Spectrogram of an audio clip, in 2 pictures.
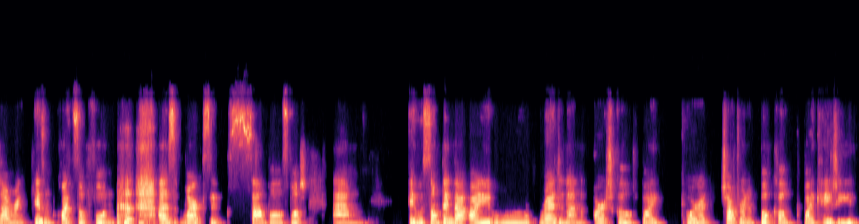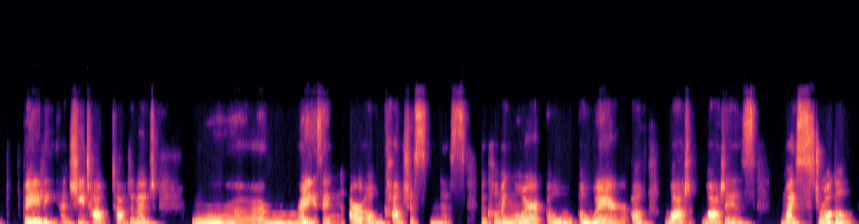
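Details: Stammering (stuttering) in an adult woman who describes herself as a person who stammers, with audible part-word and whole-word repetitions during real spontaneous speech.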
